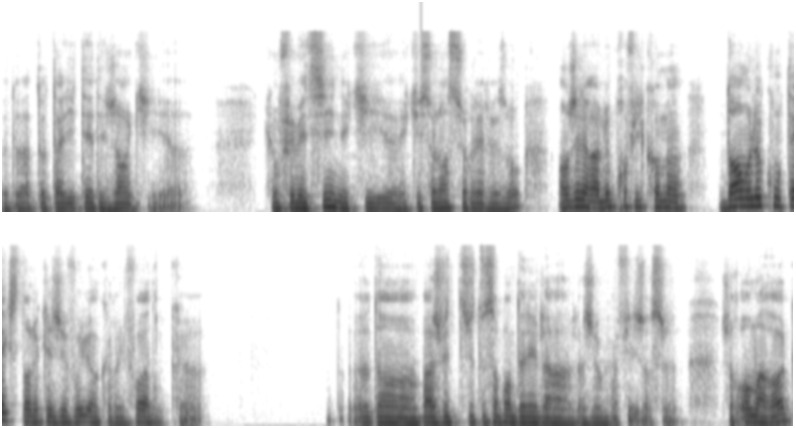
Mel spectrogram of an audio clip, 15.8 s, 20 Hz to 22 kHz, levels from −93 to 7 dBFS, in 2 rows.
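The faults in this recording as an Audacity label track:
4.180000	4.180000	pop -15 dBFS

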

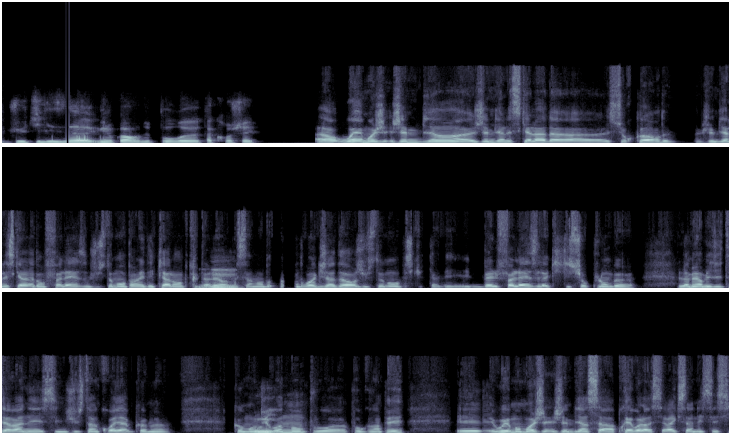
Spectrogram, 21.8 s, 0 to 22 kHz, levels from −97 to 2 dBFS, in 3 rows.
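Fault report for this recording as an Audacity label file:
0.640000	0.670000	gap 32 ms

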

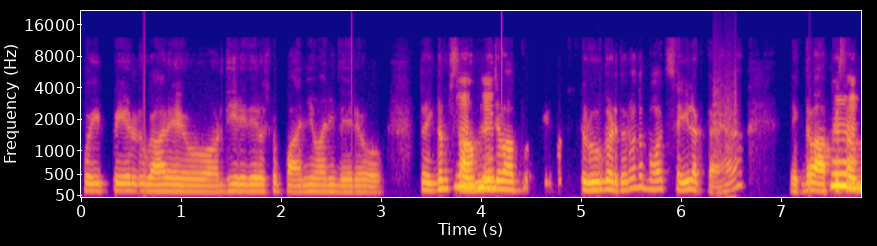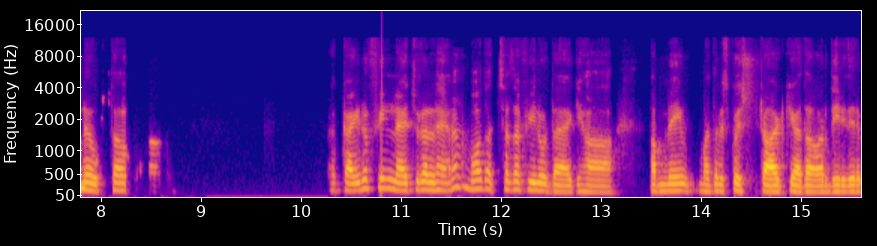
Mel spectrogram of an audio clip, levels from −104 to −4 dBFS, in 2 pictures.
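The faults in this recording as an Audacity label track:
0.630000	0.640000	gap 6.8 ms
2.710000	2.710000	pop -14 dBFS
4.210000	4.210000	pop -7 dBFS
6.310000	6.600000	clipped -26 dBFS
7.280000	7.290000	gap 12 ms
10.800000	10.800000	gap 4 ms

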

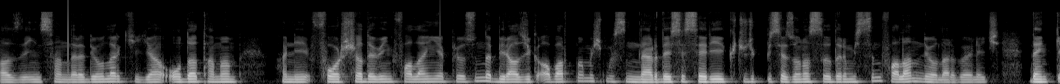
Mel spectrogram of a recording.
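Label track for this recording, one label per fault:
0.680000	0.680000	pop -4 dBFS
4.400000	4.400000	pop -12 dBFS

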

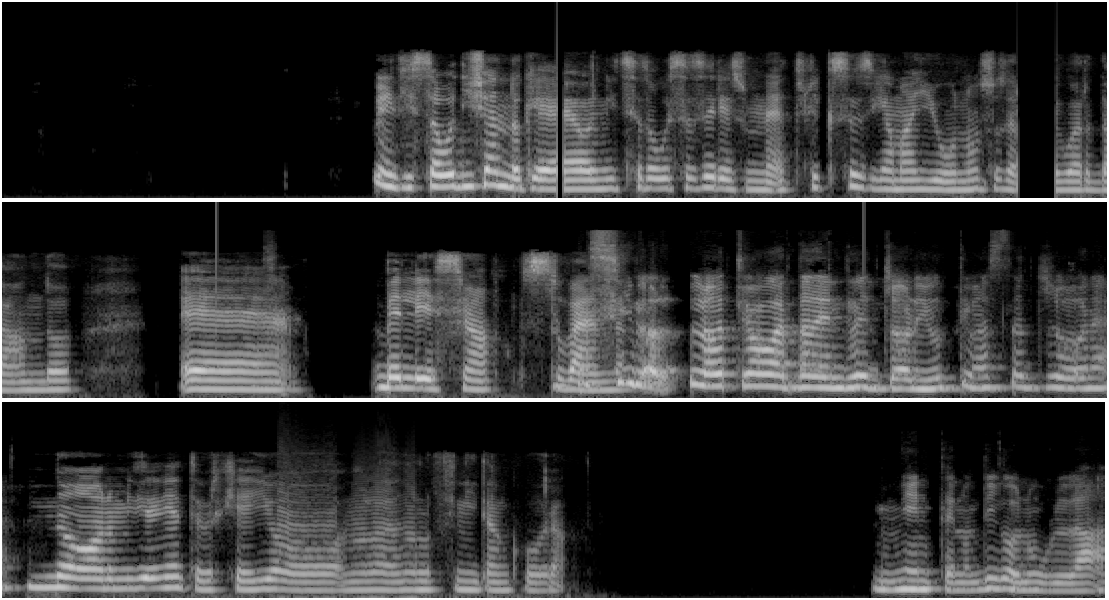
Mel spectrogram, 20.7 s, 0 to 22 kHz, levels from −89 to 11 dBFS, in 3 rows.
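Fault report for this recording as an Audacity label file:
3.460000	3.510000	gap 47 ms
6.340000	6.580000	gap 0.243 s
8.240000	8.240000	pop -2 dBFS
12.280000	12.280000	pop -5 dBFS
15.510000	16.410000	clipped -19.5 dBFS

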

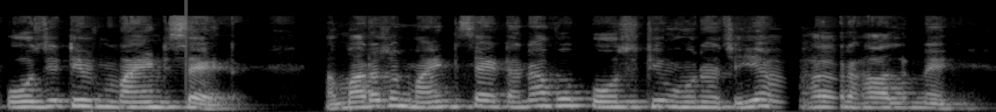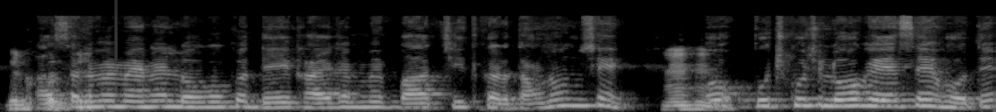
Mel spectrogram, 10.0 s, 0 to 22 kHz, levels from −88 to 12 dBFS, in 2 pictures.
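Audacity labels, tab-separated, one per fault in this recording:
0.940000	0.940000	pop -9 dBFS
5.570000	5.570000	pop -20 dBFS

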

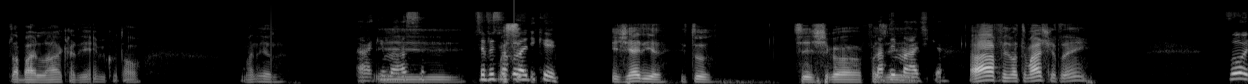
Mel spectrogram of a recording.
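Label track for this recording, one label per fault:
0.910000	0.930000	gap 21 ms
2.710000	2.710000	pop -19 dBFS
5.140000	5.140000	pop
8.280000	8.290000	gap 6.6 ms
10.850000	10.850000	gap 2.3 ms

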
